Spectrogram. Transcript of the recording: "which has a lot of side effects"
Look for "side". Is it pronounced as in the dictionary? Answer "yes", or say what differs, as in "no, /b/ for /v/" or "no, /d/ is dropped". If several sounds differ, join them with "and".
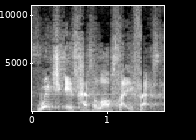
no, /d/ is dropped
